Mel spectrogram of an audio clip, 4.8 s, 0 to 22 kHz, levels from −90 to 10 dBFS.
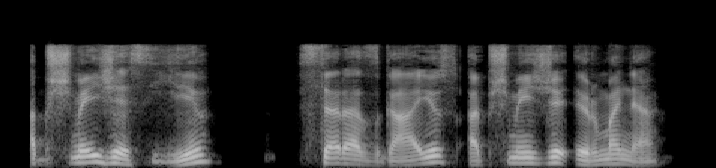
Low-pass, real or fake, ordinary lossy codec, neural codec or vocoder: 7.2 kHz; fake; AAC, 64 kbps; codec, 16 kHz, 4 kbps, X-Codec, HuBERT features, trained on LibriSpeech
